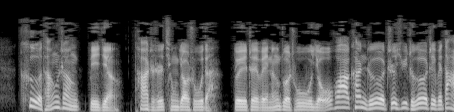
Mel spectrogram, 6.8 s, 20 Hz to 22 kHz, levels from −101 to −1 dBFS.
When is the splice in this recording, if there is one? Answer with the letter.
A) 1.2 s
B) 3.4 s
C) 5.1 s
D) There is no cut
A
